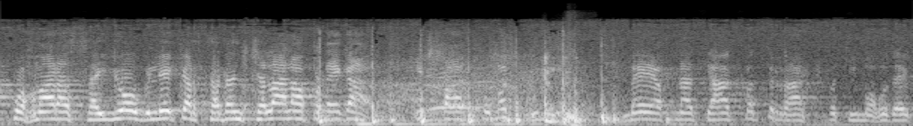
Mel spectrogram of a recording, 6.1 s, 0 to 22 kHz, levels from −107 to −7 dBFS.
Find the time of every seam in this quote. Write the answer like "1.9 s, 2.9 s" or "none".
3.8 s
